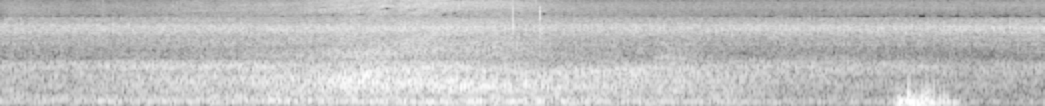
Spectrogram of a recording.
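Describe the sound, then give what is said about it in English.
A vehicle passes along a road on a warm Sunday in July, its broad rushing hum swelling to a peak and then slowly fading, with a brief louder burst near the end over steady outdoor background noise. “Here comes a vehicle by the road.”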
